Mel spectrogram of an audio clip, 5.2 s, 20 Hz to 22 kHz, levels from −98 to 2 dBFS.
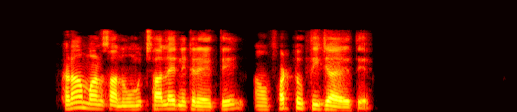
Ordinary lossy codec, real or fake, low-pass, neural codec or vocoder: AAC, 48 kbps; fake; 7.2 kHz; codec, 16 kHz, 2 kbps, X-Codec, WavLM features, trained on Multilingual LibriSpeech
